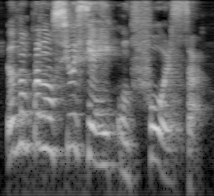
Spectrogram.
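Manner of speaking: normal talking voice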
